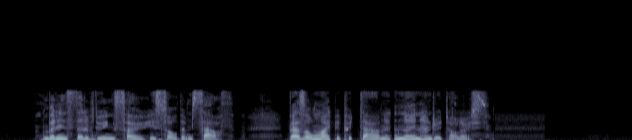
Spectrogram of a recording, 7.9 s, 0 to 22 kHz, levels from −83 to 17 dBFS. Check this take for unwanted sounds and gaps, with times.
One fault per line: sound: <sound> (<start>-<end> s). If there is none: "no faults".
no faults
